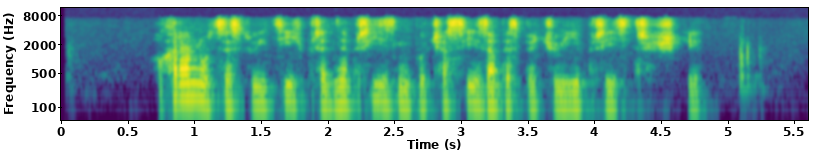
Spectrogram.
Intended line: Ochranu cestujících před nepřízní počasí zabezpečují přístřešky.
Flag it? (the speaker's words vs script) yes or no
no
